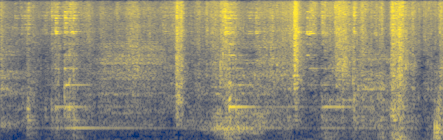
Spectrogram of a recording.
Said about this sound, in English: I'm going to take my digestive biscuits and just crumble them into a bowl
